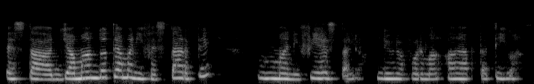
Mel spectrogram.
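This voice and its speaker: A woman's voice: high-pitched, warm tone, lo-fi sound. A woman psychologist giving a live online talk and answering questions from the chat, explaining patiently and often checking in with her listeners.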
